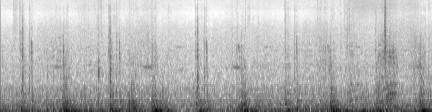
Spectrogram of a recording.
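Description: Car cabin noise while driving slowly over a wet brick street: an uneven low rumble of engine and tyres, with scattered small clicks and knocks.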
